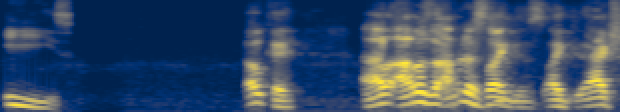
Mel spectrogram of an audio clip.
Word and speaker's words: Ys: you were going to pronounce it the way it's spelled it would be like yse 8 you know Ys but it's pronounced ease okay I I was I just like like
